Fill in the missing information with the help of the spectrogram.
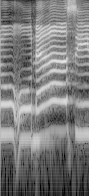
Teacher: انا پہ الف مدہ ہو رہا ہے، ایک الف کے برابر کھینچ کر پڑھیں گے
